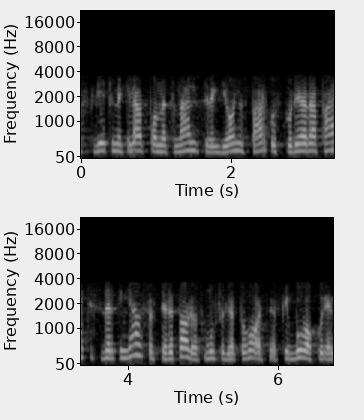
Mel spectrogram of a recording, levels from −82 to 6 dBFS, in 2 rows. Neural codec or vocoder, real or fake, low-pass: vocoder, 44.1 kHz, 128 mel bands, Pupu-Vocoder; fake; 3.6 kHz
